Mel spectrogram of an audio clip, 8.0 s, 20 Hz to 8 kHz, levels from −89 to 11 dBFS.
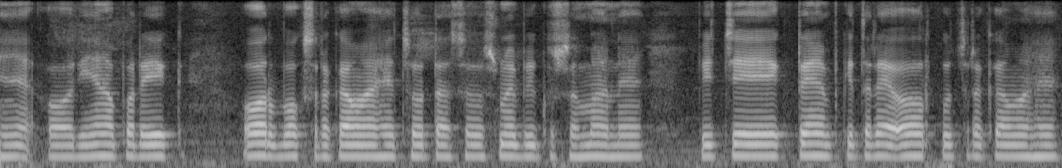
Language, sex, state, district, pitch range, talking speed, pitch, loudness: Hindi, female, Rajasthan, Bikaner, 160-165 Hz, 205 wpm, 160 Hz, -17 LUFS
